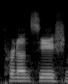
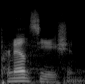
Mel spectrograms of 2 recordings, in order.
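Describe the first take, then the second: First: The second syllable sounds like 'nun'. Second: The second syllable sounds like 'noun'. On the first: The speaker calls it right. "The word pronunciation is pronounced pronunciation" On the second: The speaker calls it wrong. "and not pronunciation"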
